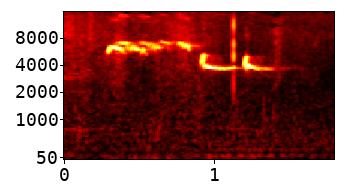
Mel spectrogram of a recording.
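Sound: european robin calling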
